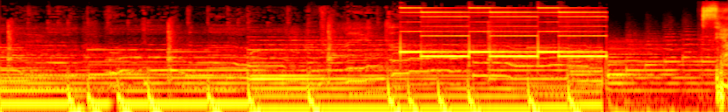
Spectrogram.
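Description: A Sakura School Simulator doorbell rings several times in a row, a loud synthetic ding-dong chime with sustained bright tones, close and clear and heard alone without voices.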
